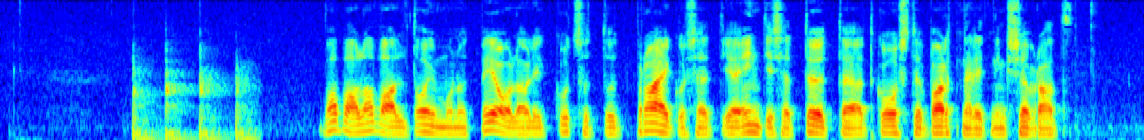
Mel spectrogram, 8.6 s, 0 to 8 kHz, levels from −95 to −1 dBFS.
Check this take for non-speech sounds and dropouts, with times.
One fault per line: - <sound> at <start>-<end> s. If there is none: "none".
- thud at 1.0-2.0 s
